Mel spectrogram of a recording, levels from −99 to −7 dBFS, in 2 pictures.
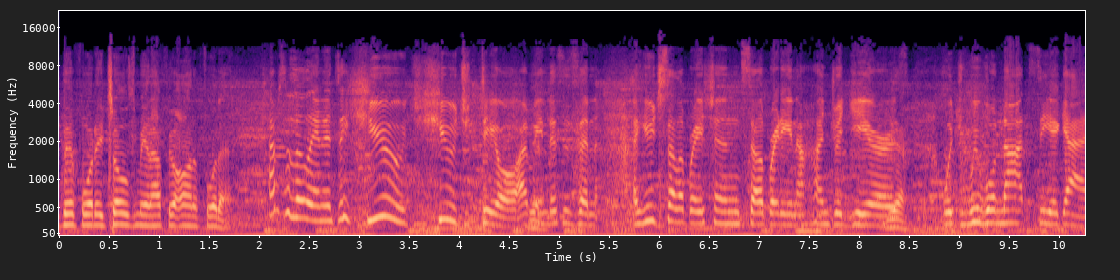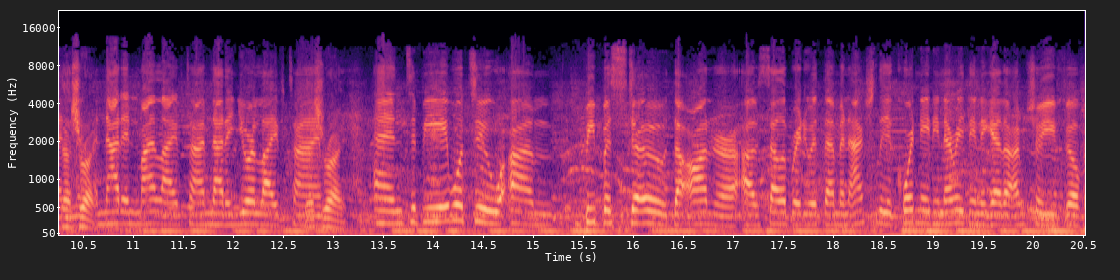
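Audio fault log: Throughout: MP2 compression, likely from Layer II coding at a low rate, near 80 kbps. Upper sub-bands flicker off, leaving a dull, gurgling, granular texture. Unlike a steady low-pass filter or MP3 swirl, the treble drops out and returns unevenly across the 32 bands.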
